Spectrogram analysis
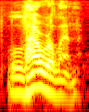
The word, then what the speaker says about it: Laurelin: and laurelin pause here lelin lelin is what it should be and I'm not generally going to be much of a stickler about pronunciation but it occurred to me that it should be lelin and I double checked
